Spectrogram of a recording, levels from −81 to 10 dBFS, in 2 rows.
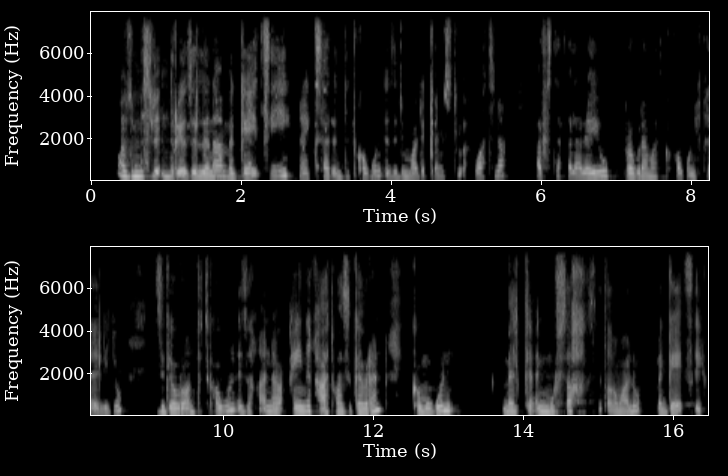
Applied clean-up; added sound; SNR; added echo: none; none; none; none.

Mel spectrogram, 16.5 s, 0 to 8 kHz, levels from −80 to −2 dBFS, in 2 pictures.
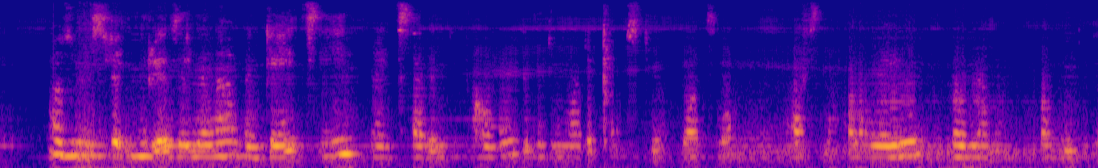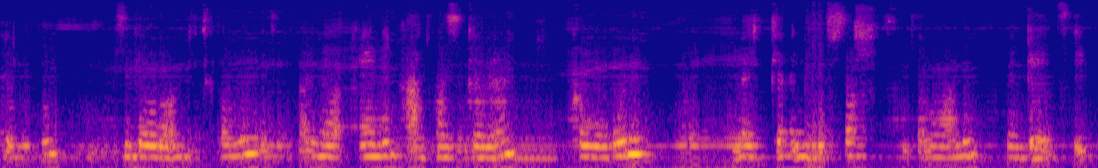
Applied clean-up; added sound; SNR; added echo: neural separator model SepFormer DNS4.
